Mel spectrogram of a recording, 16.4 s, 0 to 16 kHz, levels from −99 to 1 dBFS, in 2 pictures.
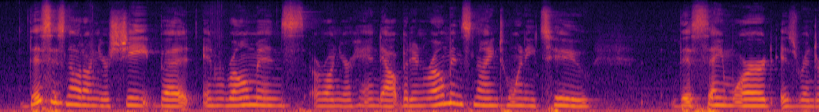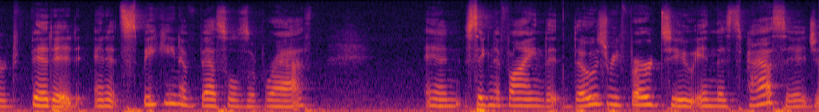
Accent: American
